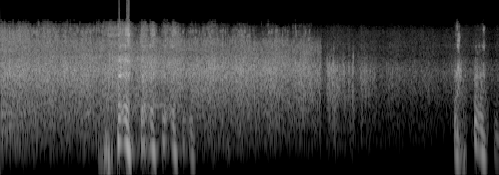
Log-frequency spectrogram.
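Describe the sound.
A crowd at a sermon claps steadily in applause to the Lord to confirm an amen, the applause fading after a few seconds while a man's voice breaks in over the dying clapping.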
